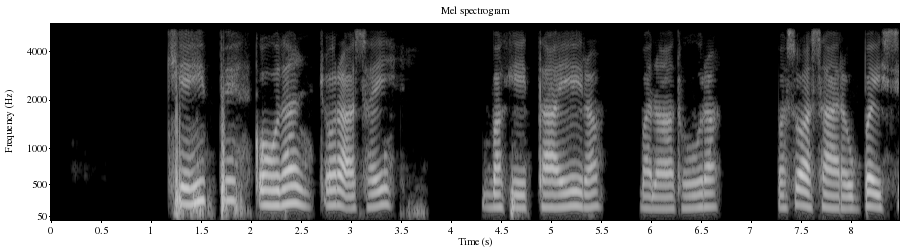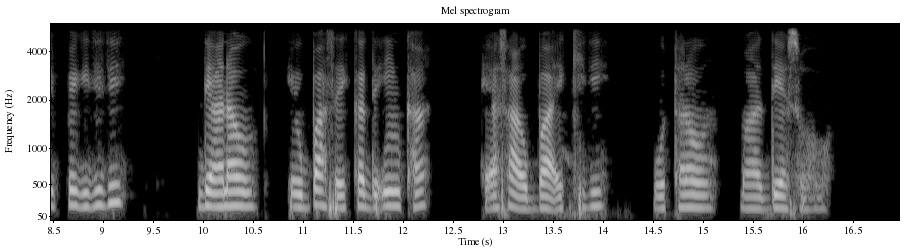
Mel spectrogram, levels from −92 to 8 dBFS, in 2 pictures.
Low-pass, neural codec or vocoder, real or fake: 5.4 kHz; none; real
